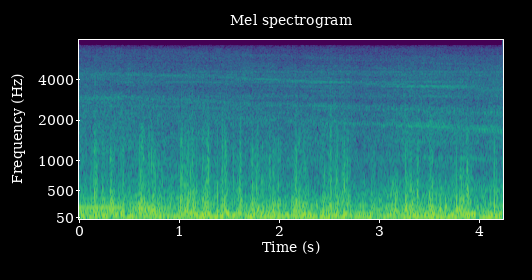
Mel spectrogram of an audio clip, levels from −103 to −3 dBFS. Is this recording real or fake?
real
